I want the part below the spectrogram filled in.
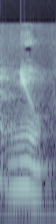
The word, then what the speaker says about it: GNU: Para denominar este proyecto, ¿no?, de crear este sistema operativo, y pues le puso un nombre que le, pues es GNU, ¿no?, que se pronuncia New.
